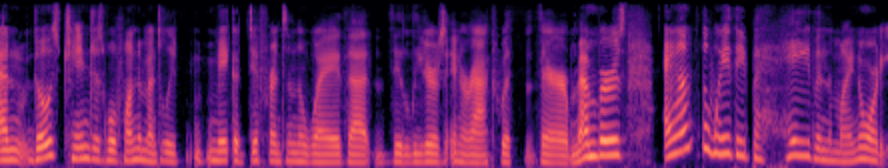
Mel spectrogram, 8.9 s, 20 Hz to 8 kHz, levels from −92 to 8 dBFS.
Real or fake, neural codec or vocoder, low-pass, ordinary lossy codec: fake; codec, 44.1 kHz, 7.8 kbps, Pupu-Codec; 7.2 kHz; AAC, 48 kbps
